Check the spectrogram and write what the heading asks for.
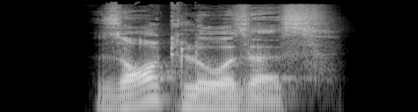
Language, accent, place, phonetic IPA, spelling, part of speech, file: German, Germany, Berlin, [ˈzɔʁkloːzəs], sorgloses, adjective, De-sorgloses.ogg
- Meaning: strong/mixed nominative/accusative neuter singular of sorglos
